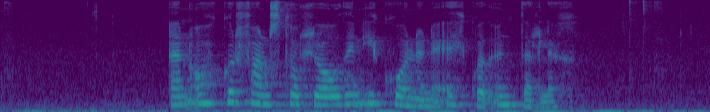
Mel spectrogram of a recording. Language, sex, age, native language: Icelandic, female, 40-49, Icelandic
